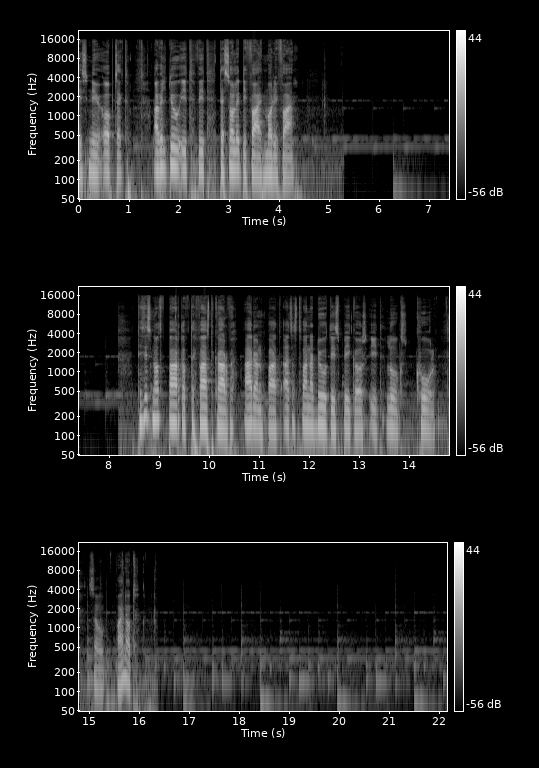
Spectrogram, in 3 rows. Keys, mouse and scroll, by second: 0.1-1.6 scroll up 2, 1.6-2.0 scroll up 1, 2.0 click, 2.8 scroll up 1, 4.5-10.7 drag, 10.7-13.7 shift+middle drag, 11.3-11.6 scroll up 2, 11.9-13.7 scroll up 4, 13.7-15.7 drag, 15.5 scroll down 2, 15.7-20.4 middle drag, 17.6 scroll up 2, 18.5-20.4 scroll up 4, 20.4-22.1 drag.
